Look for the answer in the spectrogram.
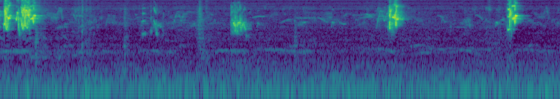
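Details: Pet lovebirds chirping, described as happy: four short, sharp, high-pitched chirps spaced about two seconds apart, with a faint low hum underneath.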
